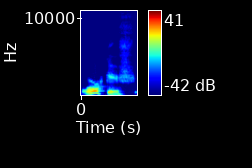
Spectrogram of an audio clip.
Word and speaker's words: orcish: In his late post-Lord of the Rings writings, he preferred the spelling orc, evidently mainly to avoid the form orcish, which would be naturally pronounced with the C as S instead of K.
